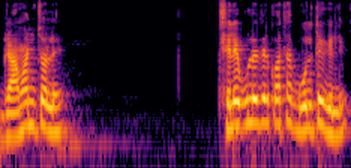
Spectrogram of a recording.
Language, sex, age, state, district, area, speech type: Bengali, male, 18-30, West Bengal, Hooghly, urban, spontaneous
